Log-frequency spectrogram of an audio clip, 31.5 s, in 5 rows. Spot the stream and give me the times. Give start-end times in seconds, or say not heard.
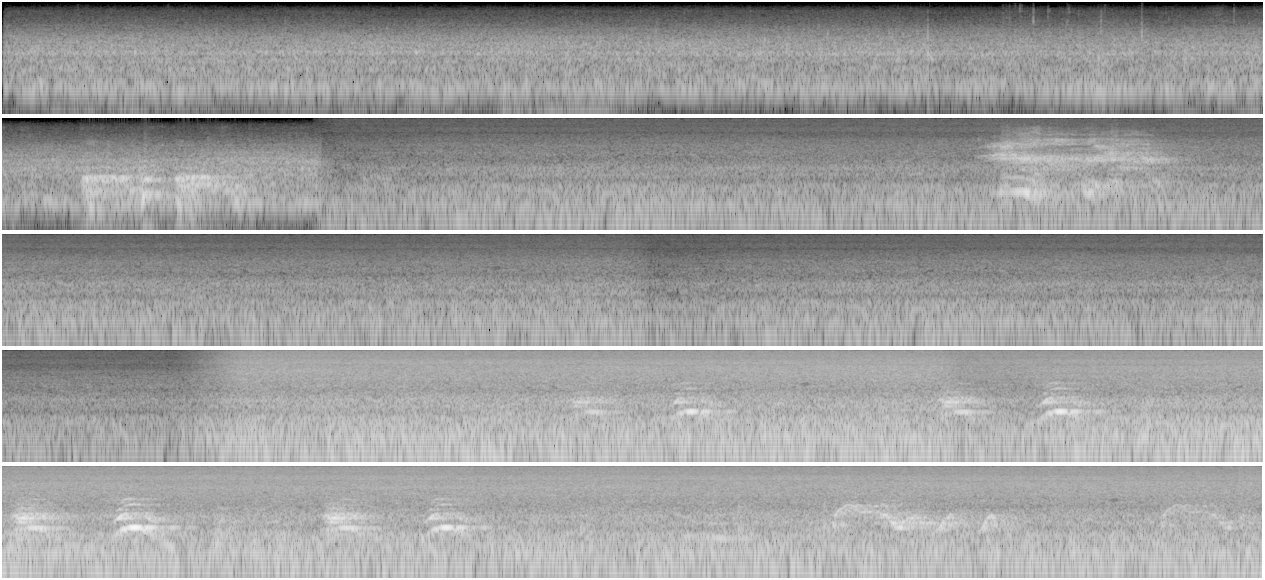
0.0-31.4.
